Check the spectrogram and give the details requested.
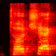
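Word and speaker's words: Toiteach: and Irish or Scots that you're saying it, Tochek is a pretty clear way to say this. Okay. Tochek aga. Pochek aga. Aga. So Interesting. that Aga. ADHA is aga. Tochek aga, which is essentially Smoky 2 or Smoky the Second.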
